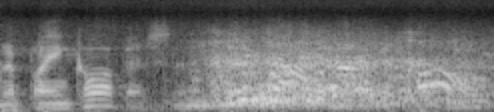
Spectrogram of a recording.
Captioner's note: laughter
